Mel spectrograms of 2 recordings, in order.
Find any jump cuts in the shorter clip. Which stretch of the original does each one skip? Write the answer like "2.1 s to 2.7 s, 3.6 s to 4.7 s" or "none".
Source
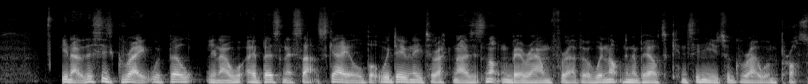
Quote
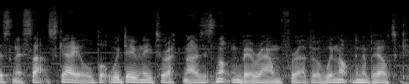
none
